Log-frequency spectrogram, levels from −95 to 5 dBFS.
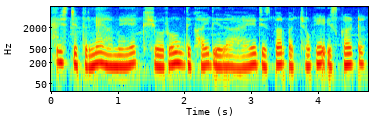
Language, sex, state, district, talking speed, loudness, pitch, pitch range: Hindi, female, Madhya Pradesh, Bhopal, 200 wpm, -13 LUFS, 175 Hz, 165-185 Hz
